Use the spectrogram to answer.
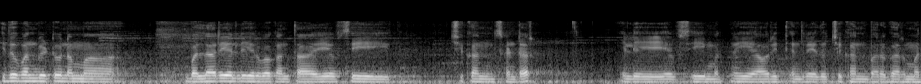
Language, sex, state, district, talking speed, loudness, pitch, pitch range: Kannada, male, Karnataka, Bellary, 115 wpm, -15 LUFS, 125 Hz, 120-135 Hz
